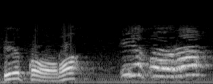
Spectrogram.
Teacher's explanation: دونوں قاف جگہ پر قلقلے ہیں، دونوں جگہ ہم نے قاف کی 2 آوازیں نکالی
